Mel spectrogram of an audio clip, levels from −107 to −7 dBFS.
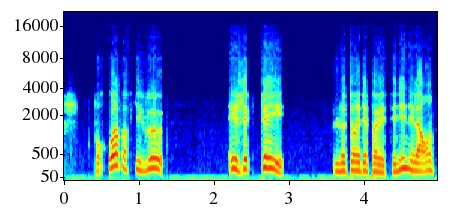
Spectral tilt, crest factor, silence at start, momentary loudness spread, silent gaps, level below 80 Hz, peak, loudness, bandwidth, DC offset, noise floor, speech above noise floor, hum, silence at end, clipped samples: -8.5 dB/octave; 16 dB; 0.05 s; 7 LU; none; -60 dBFS; -12 dBFS; -28 LUFS; 8.4 kHz; under 0.1%; -64 dBFS; 37 dB; none; 0.05 s; under 0.1%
